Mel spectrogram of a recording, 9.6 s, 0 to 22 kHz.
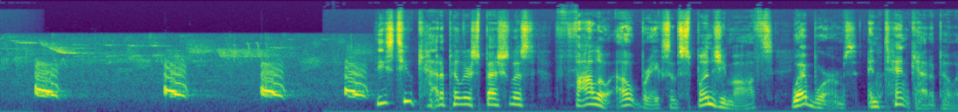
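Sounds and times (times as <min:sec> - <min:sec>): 
yellow-billed cuckoo giving hollow throaty calls: 0:00.0 - 0:00.8, 0:02.6 - 0:03.9
quiet hiss: 0:00.0 - 0:09.5
speech: 0:03.8 - 0:09.5.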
